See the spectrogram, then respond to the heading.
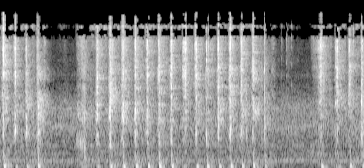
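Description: A red plastic knife scrapes and cuts through a packed, stamped slab of kinetic sand filling a mint plastic tray while the other hand steadies the tray. About twenty short, soft crunching strokes land in an uneven rhythm, each a dull low thump with a gritty, bright rasp. A brief pause with gentle scraping comes before the cutting resumes.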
